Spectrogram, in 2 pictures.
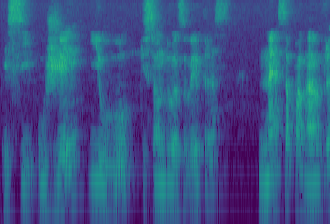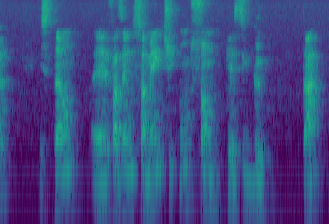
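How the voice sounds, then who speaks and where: A man's voice: mid-range voice, slow. A man teaching a casual lesson, explaining step by step and checking in often with his listeners. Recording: echoey room.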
